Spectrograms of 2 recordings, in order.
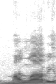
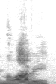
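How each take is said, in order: First: There is an n sound after the first vowel. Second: There is no n sound after the first vowel. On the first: "like there's an N" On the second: "I should say Malavi"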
